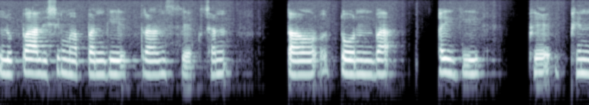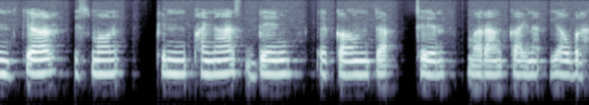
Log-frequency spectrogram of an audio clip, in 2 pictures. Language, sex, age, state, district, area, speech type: Manipuri, female, 45-60, Manipur, Churachandpur, urban, read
